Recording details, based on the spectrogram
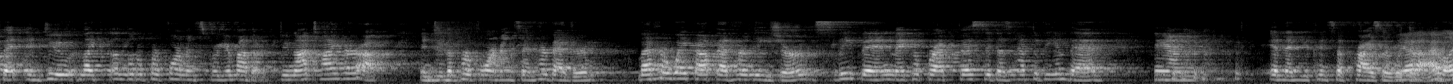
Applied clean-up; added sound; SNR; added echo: none; none; none; reverberation time 1.3 s.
